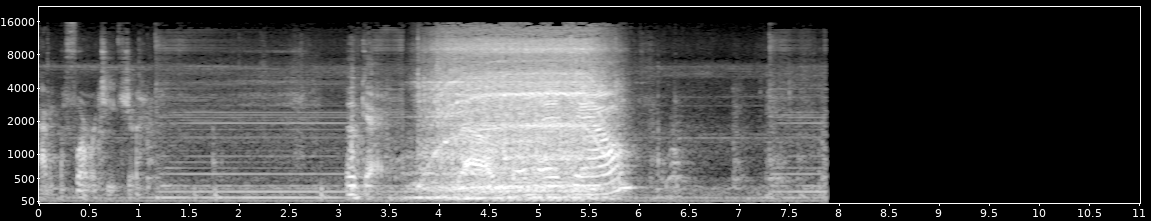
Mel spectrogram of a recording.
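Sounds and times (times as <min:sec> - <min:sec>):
low electrical hum: 0:00.0 - 0:07.9.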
